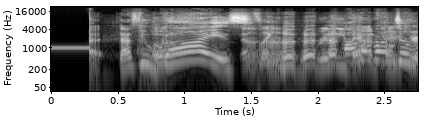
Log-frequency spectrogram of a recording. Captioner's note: beep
